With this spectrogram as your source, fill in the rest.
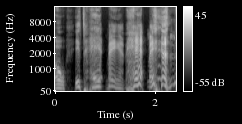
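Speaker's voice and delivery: very slow, stretched Kentucky drawl. Imitating a friend who always talks about Hat Man: imitating a friend's Kentucky accent. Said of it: "she's got this Kentucky accent".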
